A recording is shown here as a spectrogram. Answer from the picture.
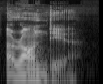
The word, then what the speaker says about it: Arondir: But then we have our next shot here of an elf warrior named Arendir, or maybe I pronounced it wrong, Arondir. That actually sounds like it makes more sense.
